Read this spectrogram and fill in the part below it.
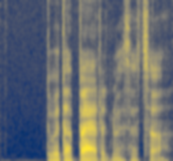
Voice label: "ber", Welsh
